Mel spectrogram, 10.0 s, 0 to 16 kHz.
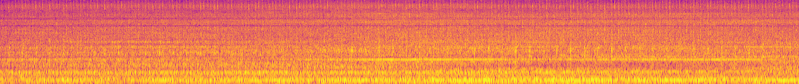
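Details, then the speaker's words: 2009 Mazda 3i idling in very cold weather, engine bay uncleaned, heard in the engine compartment: steady, even idle with only a soft regular valvetrain tick and no odd noises; smooth-running, healthy engine. "As you can tell, smooth running engine, no odd noises or anything like that."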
